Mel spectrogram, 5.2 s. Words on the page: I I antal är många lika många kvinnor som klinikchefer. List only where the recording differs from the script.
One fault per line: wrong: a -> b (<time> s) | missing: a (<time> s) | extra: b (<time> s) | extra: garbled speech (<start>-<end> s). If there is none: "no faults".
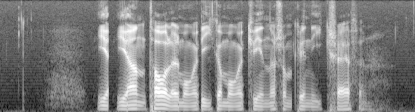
no faults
